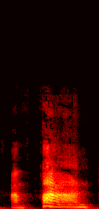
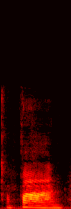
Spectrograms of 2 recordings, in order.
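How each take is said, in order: First: Loud, strained "I'm fine"; mock insistent shout. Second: Said in the usual way. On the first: Insisting to the neighbor she's fine, loudly. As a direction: yell "fine" like she's clearly not fine.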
